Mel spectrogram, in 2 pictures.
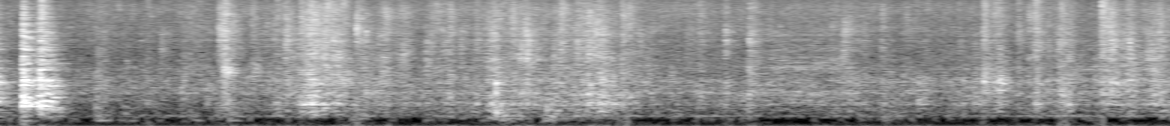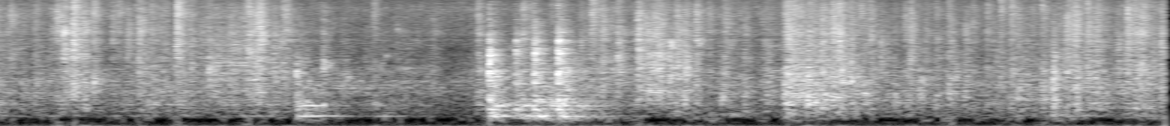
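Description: Tomato sofrito frying in a non-stick pan on a gas burner, sizzling in uneven bursts as a silicone spatula stirs and scrapes it.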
